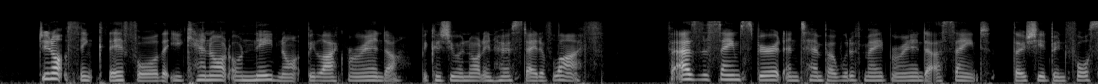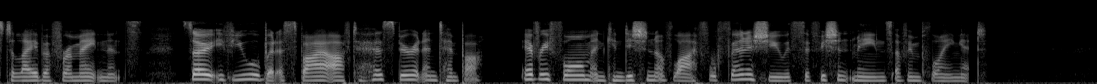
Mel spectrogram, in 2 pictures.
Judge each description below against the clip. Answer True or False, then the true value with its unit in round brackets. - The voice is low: False (185 Hz)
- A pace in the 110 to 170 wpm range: False (200 wpm)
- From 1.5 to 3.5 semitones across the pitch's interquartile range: True (2.7 semitones)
